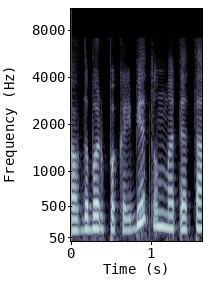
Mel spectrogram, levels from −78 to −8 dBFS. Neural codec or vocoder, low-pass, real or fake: codec, 16 kHz, about 1 kbps, DyCAST, with the encoder's durations; 7.2 kHz; fake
